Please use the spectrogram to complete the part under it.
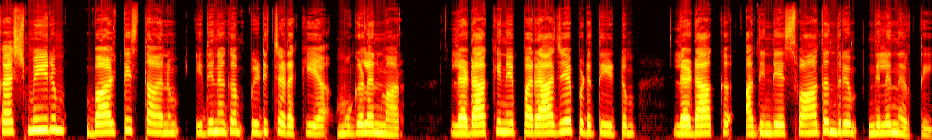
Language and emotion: Malayalam, neutral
